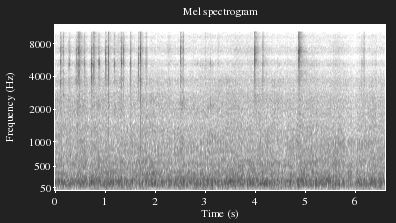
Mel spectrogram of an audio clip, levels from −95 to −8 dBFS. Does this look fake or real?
fake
